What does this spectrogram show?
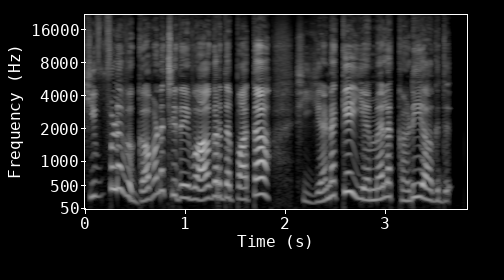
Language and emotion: Tamil, angry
